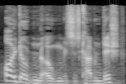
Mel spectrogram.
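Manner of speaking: very low man's voice; low, wavering reluctance; doubtful monster hunter. Acted. Walton wavers.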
